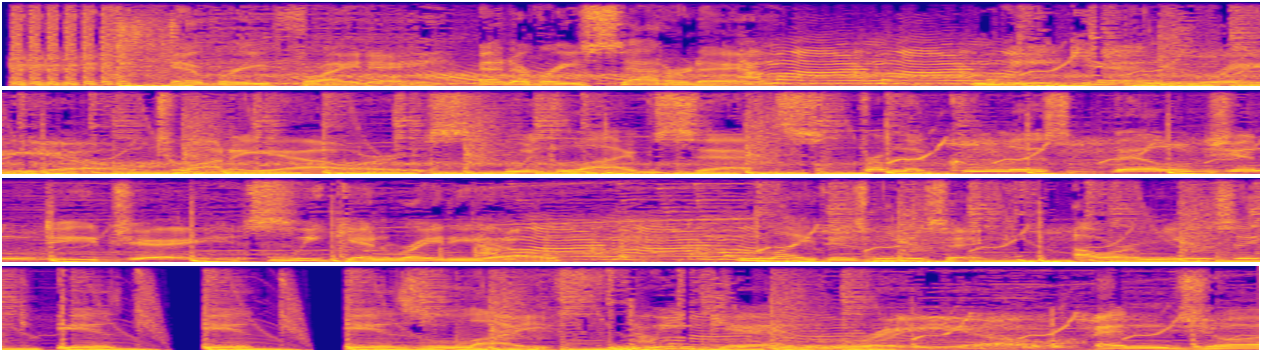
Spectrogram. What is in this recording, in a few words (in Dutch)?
weekendradio promo; RNK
